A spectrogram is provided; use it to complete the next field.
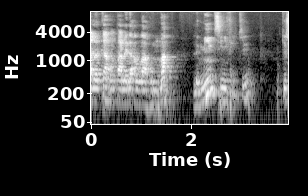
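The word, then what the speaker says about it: الله: que je parce que beaucoup disent Allah Allah Allah et ne prononce pas le ha alors que ce ha est d'une telle importance dans ce nom Allah Allah mais quand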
